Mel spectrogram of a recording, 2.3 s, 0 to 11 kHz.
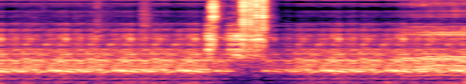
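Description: Simulated engine idle sound effect played through the Huina 1592 RC excavator's built-in speaker, a steady electronic drone. A short burst of noise cuts across it about a second in.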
